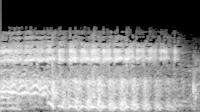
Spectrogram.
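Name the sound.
horse whinnying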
